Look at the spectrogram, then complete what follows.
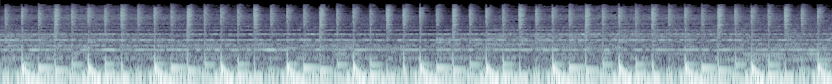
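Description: A loud electronic techno track pounds along with a steady four-on-the-floor kick, crisp hi-hat ticks and a droning synth layer, played continuously without any voices.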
